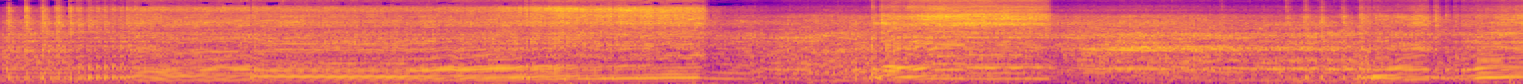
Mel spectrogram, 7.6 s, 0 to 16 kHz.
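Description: KTM 250 dirt bike engine revving under way. Its pitch climbs for a couple of seconds, drops sharply about three and a half seconds in, then rises again.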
